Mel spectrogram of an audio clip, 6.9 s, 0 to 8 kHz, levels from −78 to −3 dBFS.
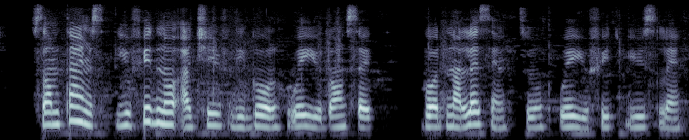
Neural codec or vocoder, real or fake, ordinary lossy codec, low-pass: none; real; none; 7.2 kHz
